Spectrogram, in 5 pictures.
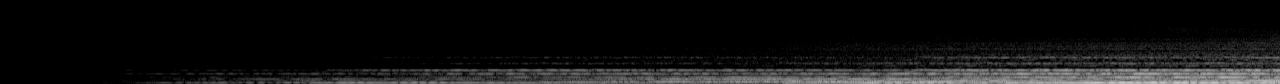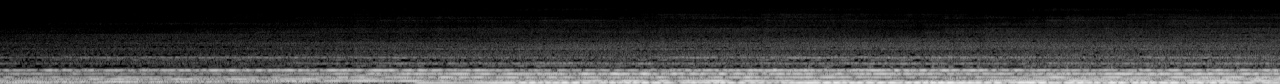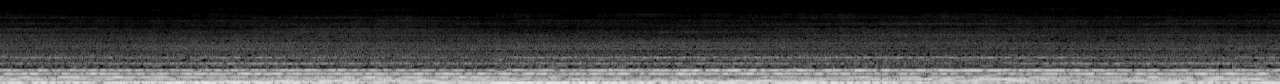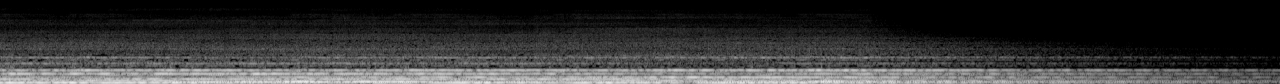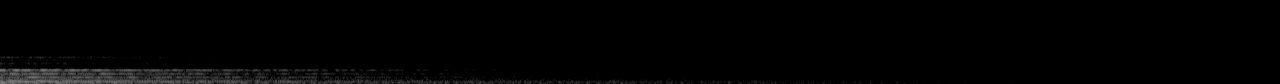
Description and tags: confused voices
Some ambient pad made with voices
Granular synthesis The Mangle
ambient, voices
